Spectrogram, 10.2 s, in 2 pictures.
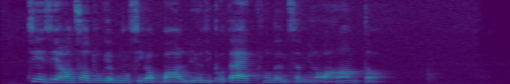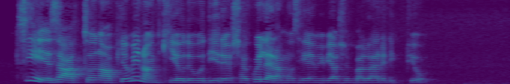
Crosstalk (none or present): none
